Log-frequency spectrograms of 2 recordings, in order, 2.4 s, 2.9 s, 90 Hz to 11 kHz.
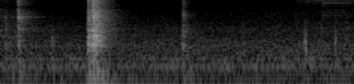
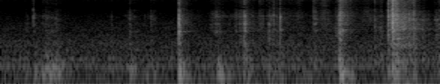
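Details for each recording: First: AppleCD 150 external CD-ROM that would not read discs, after its leaky capacitors were replaced: a few sharp clicks as the disc seats, then a faint high whir as it spins up. It reads the disc normally. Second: AppleCD 150 external SCSI CD-ROM after replacing leaky capacitors, reading a CD-R: quiet drive with irregular sharp ticks and clicks as the head hunts over a badly scratched area; servo seeking on a scratched disc.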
